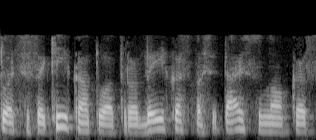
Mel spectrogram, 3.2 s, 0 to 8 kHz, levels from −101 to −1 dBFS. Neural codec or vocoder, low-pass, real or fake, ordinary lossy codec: none; 7.2 kHz; real; AAC, 16 kbps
